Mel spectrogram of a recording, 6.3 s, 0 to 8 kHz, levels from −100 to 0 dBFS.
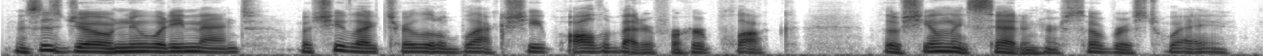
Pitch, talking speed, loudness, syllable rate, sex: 150 Hz, 255 wpm, -18 LUFS, 6.0 syllables/s, female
